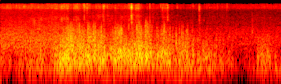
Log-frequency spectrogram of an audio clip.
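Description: Wind buffeting the microphone: a rushing gust that swells about half a second in and dies down near the end.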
